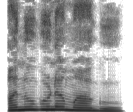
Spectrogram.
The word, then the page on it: ಅನುಗುಣಮಾಗು: Kannada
